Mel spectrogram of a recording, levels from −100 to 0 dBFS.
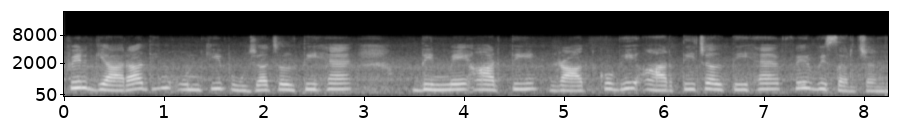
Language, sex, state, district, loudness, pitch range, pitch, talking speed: Hindi, female, Punjab, Fazilka, -18 LUFS, 210-245 Hz, 230 Hz, 130 wpm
